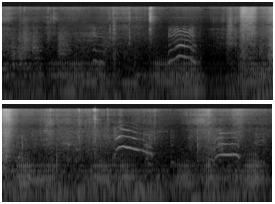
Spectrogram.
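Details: Rescued family of a mother cat and five kittens indoors: a series of sharp, bending meows spaced a few seconds apart, some rising then dropping, over faint low rumbling and soft rustling.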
